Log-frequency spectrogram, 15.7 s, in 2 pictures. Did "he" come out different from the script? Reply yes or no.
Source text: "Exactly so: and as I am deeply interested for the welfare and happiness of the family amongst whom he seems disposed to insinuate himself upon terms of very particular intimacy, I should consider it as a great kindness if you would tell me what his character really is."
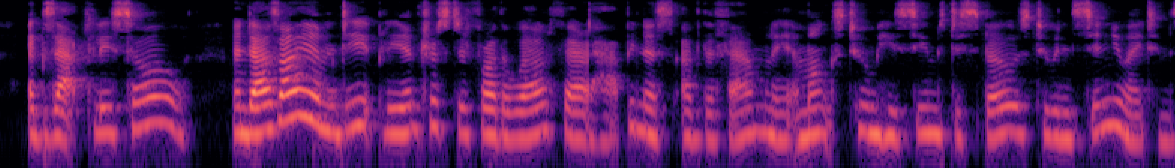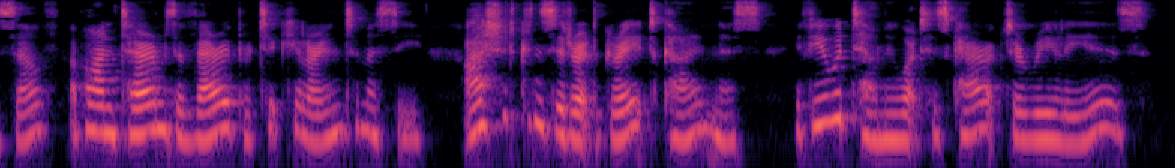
no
